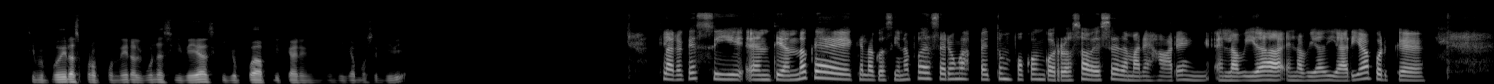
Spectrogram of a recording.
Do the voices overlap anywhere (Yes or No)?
No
